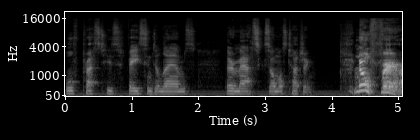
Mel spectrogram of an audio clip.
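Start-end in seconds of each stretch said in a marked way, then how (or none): 4.3-5.1 very loud, furious howling outburst of rage. The wolf protests the lamb's win, howled with fury. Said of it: "he howled with fury".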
